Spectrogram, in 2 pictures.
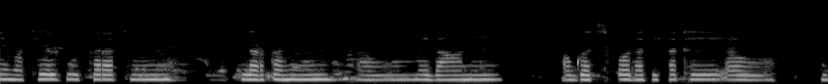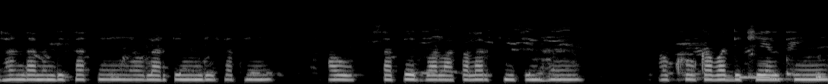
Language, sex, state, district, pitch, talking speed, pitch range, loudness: Chhattisgarhi, female, Chhattisgarh, Jashpur, 220 Hz, 130 wpm, 215-225 Hz, -28 LUFS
